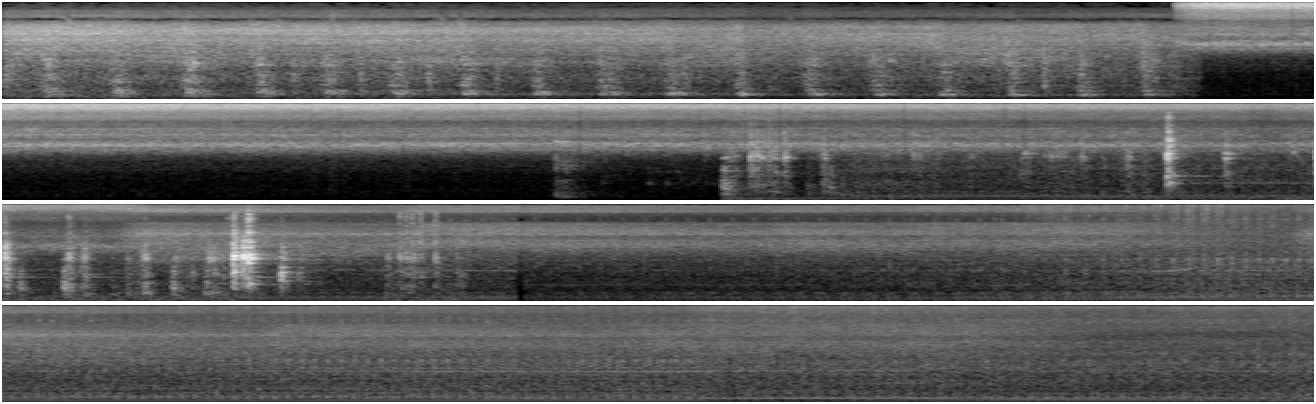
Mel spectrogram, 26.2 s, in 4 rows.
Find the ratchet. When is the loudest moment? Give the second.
14 s.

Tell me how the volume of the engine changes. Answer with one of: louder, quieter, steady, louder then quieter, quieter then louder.
louder.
